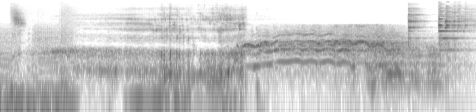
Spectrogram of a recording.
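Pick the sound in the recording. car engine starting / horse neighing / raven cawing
horse neighing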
